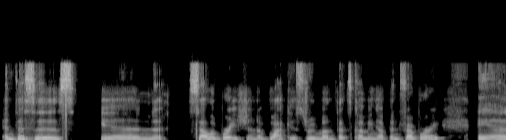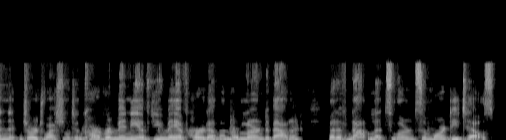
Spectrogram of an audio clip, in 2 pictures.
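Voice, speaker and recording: Very low-voiced woman reading a storybook. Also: big pitch swings, moderate pace, darkish tone. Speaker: host reading picture books aloud. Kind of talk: read-aloud children's storybook narration.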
